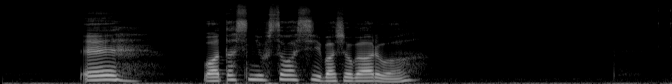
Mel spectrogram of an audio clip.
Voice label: 忧郁动漫男日

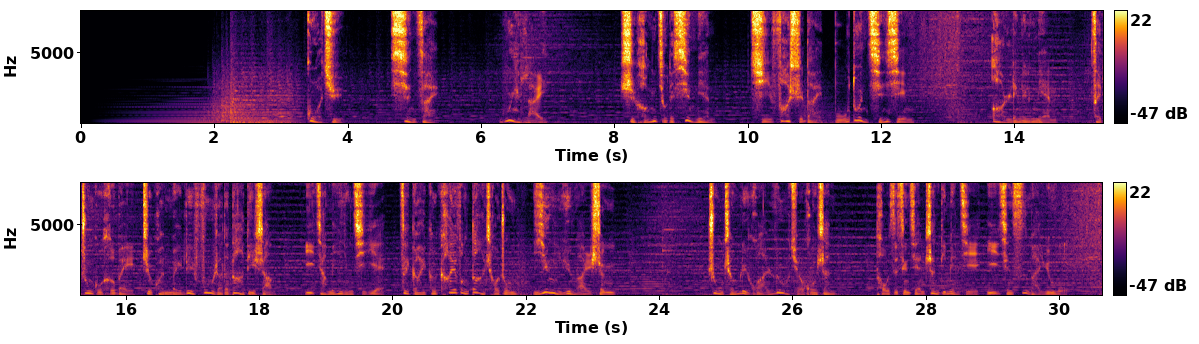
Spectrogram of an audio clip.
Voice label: 宣传片浑厚震撼; 众诚集团

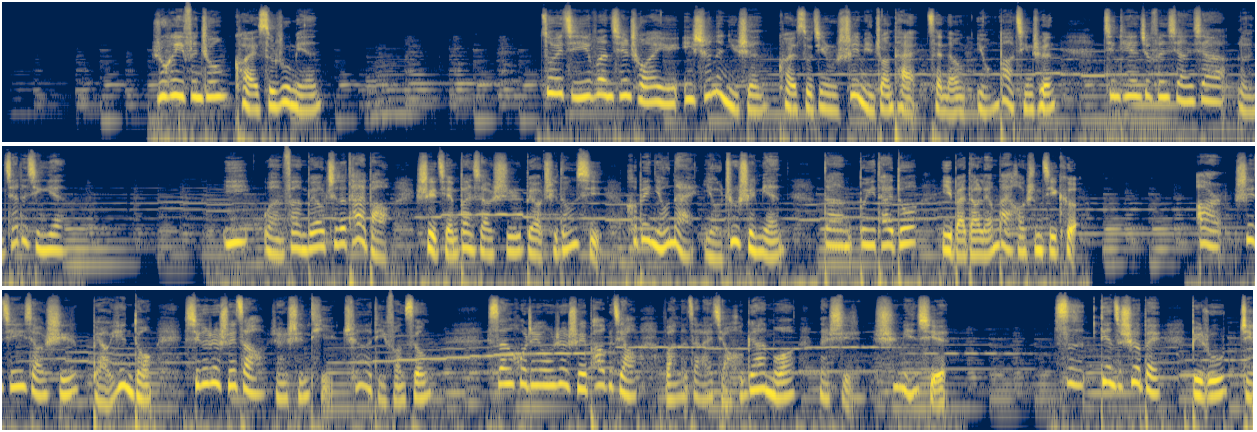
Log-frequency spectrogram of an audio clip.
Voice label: 高冷女神 飞碟说; 一分钟快速入眠

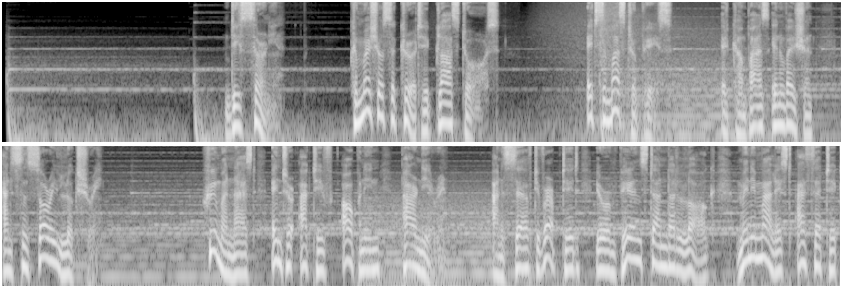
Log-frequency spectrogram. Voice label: 品牌格调

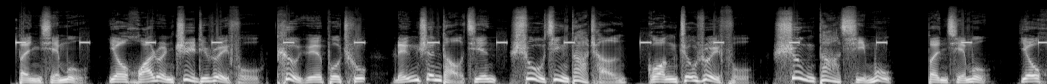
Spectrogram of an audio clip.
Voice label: 特约播出; 华润置地瑞府

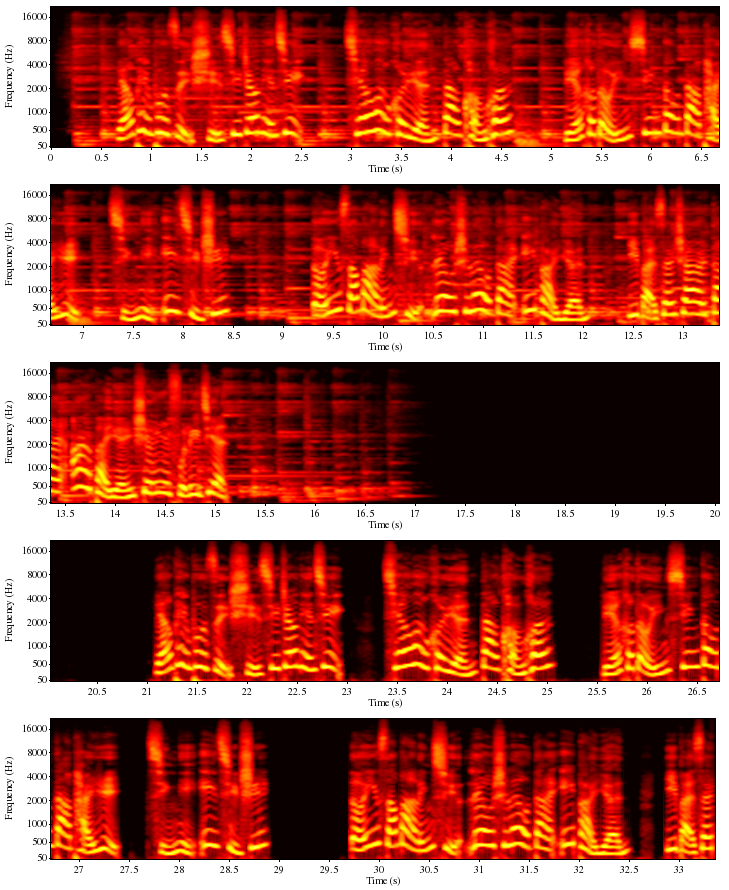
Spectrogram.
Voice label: 促销年轻活力甜美; 良品铺子

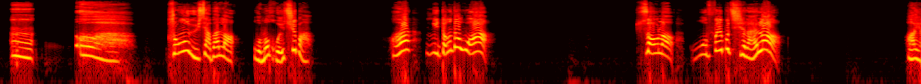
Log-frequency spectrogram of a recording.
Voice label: 男童角色

